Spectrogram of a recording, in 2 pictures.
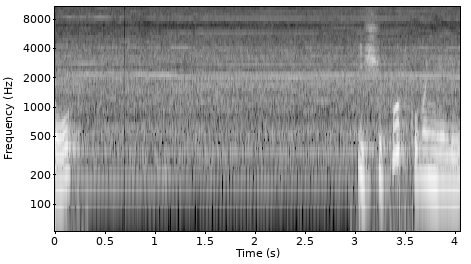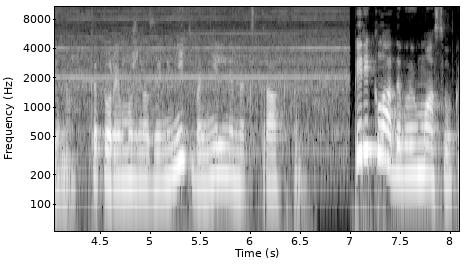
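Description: A stand mixer whirs steadily.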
